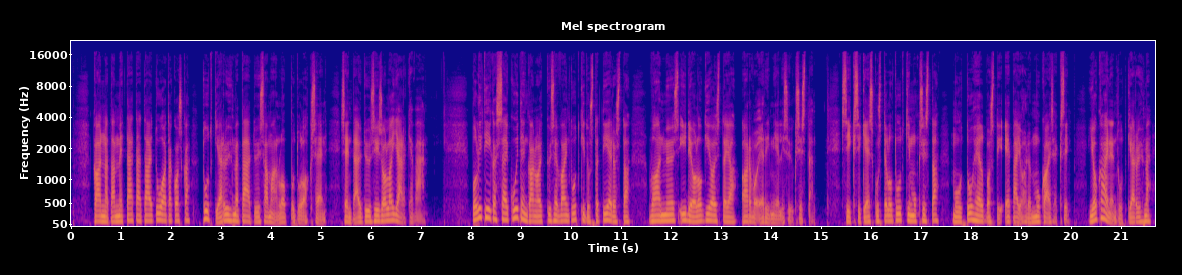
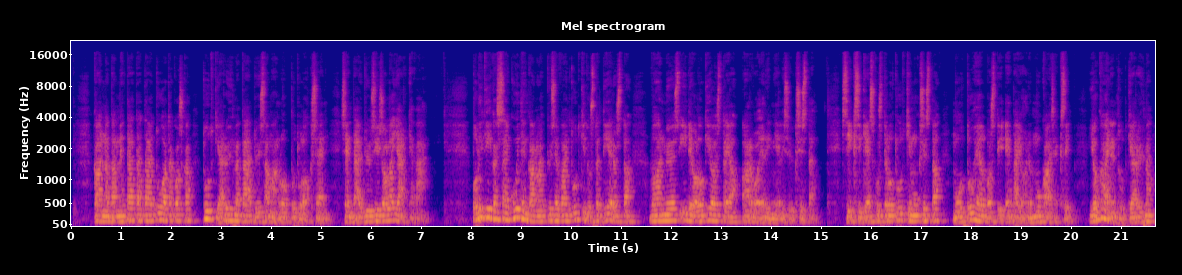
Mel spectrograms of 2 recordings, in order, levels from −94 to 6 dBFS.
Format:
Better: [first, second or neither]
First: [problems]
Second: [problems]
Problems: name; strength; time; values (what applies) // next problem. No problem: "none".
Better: first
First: none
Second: off-mic speech; far // room echo; very slight; dies away in 0.2 s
